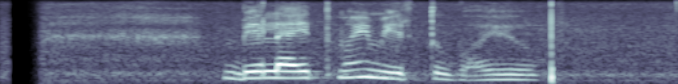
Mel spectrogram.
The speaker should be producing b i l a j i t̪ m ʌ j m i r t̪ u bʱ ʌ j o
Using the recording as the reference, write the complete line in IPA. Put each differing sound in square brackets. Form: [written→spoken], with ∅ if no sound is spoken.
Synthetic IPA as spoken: b [i→e] l a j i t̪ m ʌ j m i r t̪ u bʱ ʌ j o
